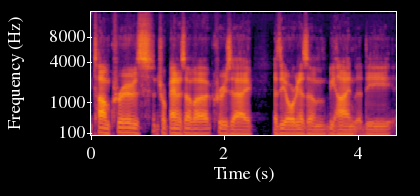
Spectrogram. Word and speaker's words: Trypanosoma cruzi: Trypanosoma cruzi. – Yeah. Trypanosoma cruzi.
